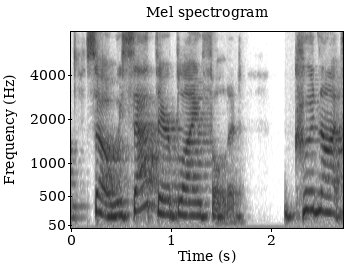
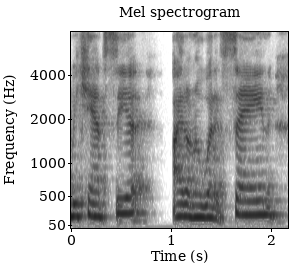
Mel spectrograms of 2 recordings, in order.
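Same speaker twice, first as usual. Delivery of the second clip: ordinary talk, nothing marked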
